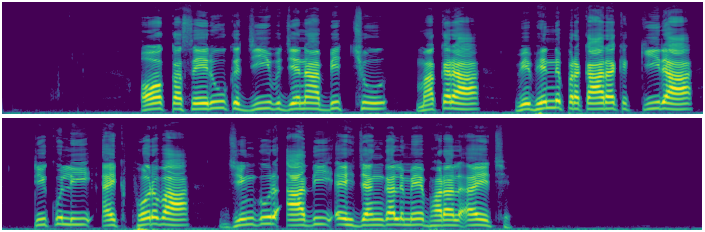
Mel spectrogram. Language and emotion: Maithili, neutral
